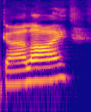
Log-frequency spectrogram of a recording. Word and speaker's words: girli: But then I also realized later down the line, some people would pronounce it girl eye. And I thought, oh, it's like girl eye or something. So I was like, kind of works both ways.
